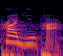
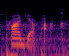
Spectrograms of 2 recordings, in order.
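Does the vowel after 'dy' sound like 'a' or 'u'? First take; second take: u; a. First: The vowel after 'dy' sounds like 'u'. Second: The vowel after 'dy' sounds like 'a'. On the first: The speaker calls it wrong. "you keep putting a U in there. It's not Pradyupak" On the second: The speaker calls it right. "It's Pradyapak"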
